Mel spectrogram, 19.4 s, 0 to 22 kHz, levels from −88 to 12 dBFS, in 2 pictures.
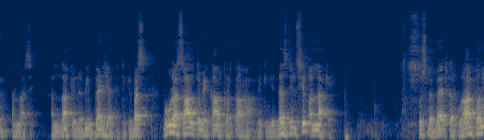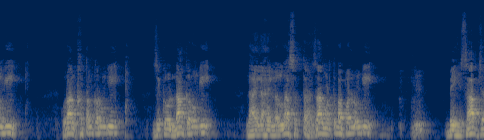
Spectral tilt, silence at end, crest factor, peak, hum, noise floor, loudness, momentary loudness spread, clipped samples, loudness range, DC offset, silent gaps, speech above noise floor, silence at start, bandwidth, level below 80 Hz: -9 dB/octave; 0 s; 20 dB; -8 dBFS; none; -68 dBFS; -27 LUFS; 16 LU; under 0.1%; 4 LU; under 0.1%; none; 42 dB; 0 s; 14 kHz; -52 dBFS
